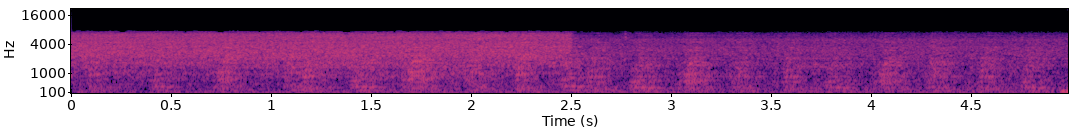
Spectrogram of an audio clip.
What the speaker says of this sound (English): where is that big freight train? I hear it nearby somewhere.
